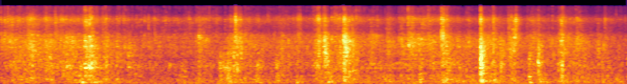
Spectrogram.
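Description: Goats tearing and chewing banana leaves: irregular crisp rustling and snapping, a few sharp crackles at uneven intervals.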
